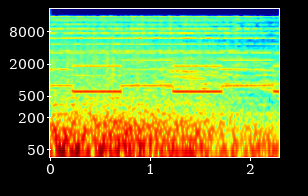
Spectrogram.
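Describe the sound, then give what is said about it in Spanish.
A fire alarm goes off in a fertility clinic: a steady electronic tone alternating between two pitches in a repeating pattern, set over constant dense rumbling noise. “salta la alarma de incendios. Corres buscando la salida.”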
